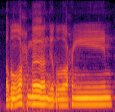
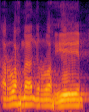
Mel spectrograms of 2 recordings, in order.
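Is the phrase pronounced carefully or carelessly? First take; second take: carefully; carelessly. First: The phrase is articulated carefully, with full Arabic sounds. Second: The phrase is articulated loosely, with altered Arabic sounds. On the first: The speaker calls it right. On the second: The speaker calls it wrong.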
